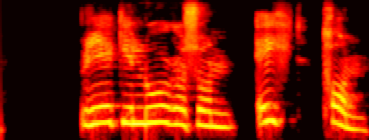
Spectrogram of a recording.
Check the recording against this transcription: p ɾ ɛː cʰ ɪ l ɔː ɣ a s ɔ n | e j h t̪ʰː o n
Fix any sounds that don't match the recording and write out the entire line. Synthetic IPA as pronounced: p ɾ ɛː c ɪ l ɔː ɣ a s ɔ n | e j h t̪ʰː ɔ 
